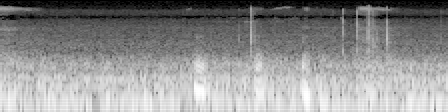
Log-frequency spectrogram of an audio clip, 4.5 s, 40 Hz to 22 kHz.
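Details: Maria, a thirteen-year-old fawn female pug in Japan, recorded in August 2023: three short, low, throaty grunts roughly half a second apart, over a faint steady hum with scattered light clicks.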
